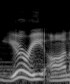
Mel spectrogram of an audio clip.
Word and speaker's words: Yurio: For the sake of this review, we're just going to call Yuri Plazetsky Yurio, because it rhymes with Cheerio.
